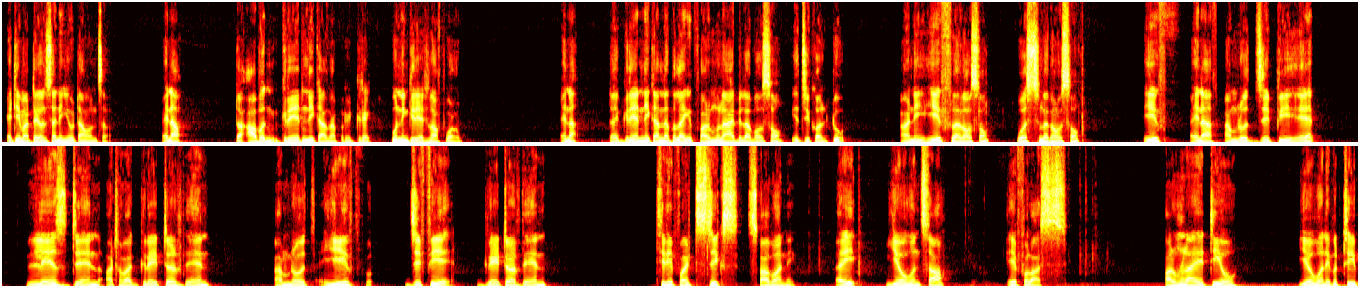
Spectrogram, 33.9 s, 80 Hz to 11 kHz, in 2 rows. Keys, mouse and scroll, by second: 2.9 super+click, 9.3 super+=, 11.9 super+f, 13.4 shift+super+9, 16.2 super+click, 19.2 shift+super+., 29.4 shift+super+s, 29.4 a.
